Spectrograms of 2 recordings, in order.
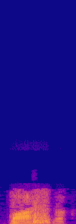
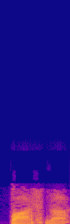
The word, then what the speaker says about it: Wassenaar: For example, 000 series are controlled by international export control regimes called WASSNA, WASSENAAR. WASSNA export control regimes headquarters in Vienna, Austria.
